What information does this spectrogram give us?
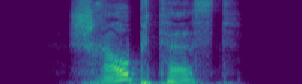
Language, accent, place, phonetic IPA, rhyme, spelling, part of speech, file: German, Germany, Berlin, [ˈʃʁaʊ̯ptəst], -aʊ̯ptəst, schraubtest, verb, De-schraubtest.ogg
- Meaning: inflection of schrauben: 1. second-person singular preterite 2. second-person singular subjunctive II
